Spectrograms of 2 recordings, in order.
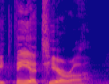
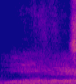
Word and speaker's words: Thyatira: Everybody say Thyatira. Thyatira.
